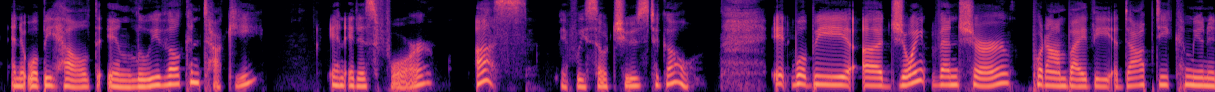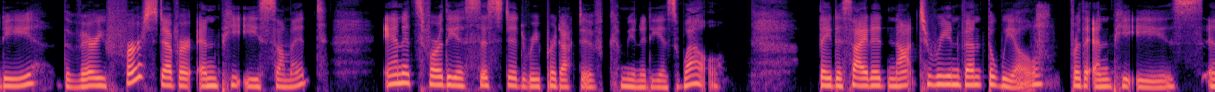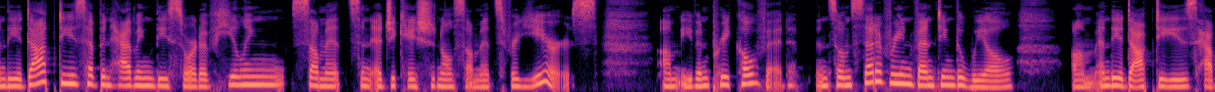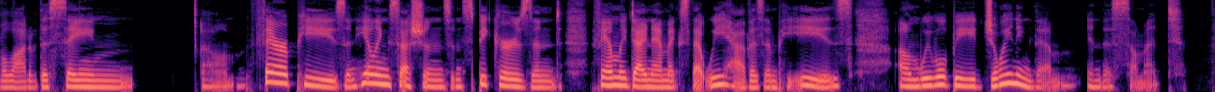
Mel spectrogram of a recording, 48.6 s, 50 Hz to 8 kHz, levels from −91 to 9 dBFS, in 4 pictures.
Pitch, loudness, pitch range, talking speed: 195 Hz, -19 LUFS, 180-220 Hz, 145 wpm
